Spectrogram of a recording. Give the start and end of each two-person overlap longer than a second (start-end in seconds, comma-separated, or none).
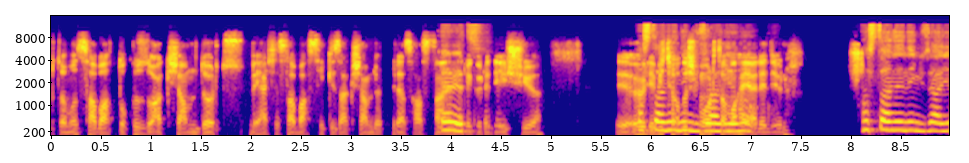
5.8-7.1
